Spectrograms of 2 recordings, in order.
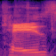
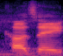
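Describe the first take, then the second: First: The name is said as one syllable. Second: The name is said as two syllables. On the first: The speaker calls it wrong. "I'm pretty sure I'm saying it wrong" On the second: The speaker calls it right. "the developers of the game have confirmed that it is supposed to be Kaze"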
